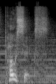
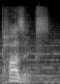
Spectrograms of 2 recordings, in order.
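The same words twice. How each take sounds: First: The middle consonant is a hissing s sound. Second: The middle consonant is a buzzing z sound. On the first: The speaker calls it right. "it's actually it's an S, not a Z" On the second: The speaker calls it wrong.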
